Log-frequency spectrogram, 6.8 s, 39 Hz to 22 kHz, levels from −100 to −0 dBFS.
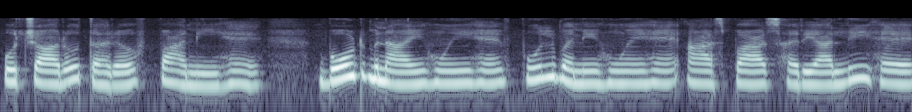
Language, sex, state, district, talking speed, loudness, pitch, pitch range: Hindi, female, Chhattisgarh, Sukma, 150 wpm, -17 LUFS, 200 Hz, 195-225 Hz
